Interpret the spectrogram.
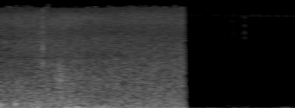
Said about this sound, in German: Und diese Atmosphäre von dem, von dem Strand und, und oh, toll.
